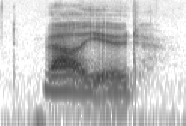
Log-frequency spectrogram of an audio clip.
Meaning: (adjective) Having a value, esteemed; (verb) simple past and past participle of value
- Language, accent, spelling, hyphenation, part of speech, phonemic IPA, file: English, US, valued, val‧ued, adjective / verb, /ˈvæljuːd/, En-us-valued.ogg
